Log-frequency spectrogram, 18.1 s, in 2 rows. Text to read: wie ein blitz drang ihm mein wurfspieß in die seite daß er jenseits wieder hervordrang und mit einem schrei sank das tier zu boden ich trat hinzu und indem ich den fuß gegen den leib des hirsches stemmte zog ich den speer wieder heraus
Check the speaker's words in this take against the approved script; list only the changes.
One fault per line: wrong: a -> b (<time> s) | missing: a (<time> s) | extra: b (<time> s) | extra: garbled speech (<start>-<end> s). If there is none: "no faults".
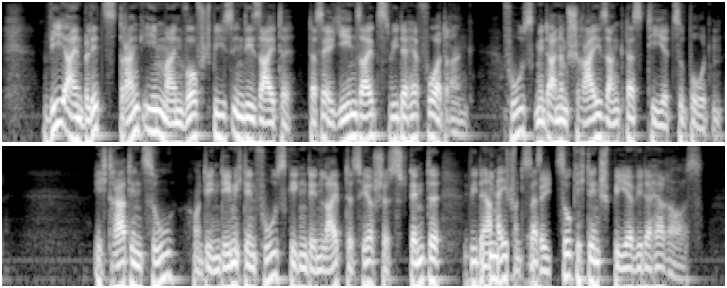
wrong: und -> fuß (6.2 s)
extra: garbled speech (14.8-15.9 s)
